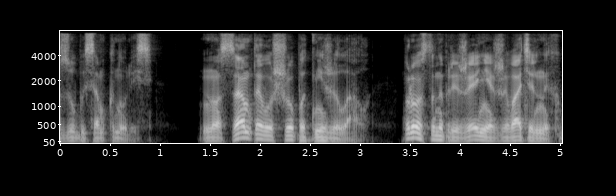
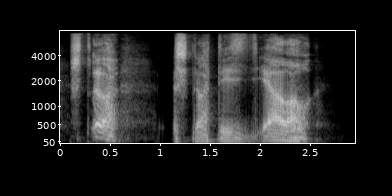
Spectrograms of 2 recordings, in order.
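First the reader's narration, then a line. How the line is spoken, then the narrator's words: Strained whisper. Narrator (Russian): с трудом выдавил из себя шепот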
